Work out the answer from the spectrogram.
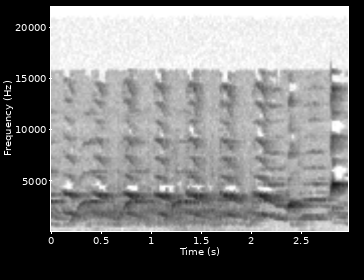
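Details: Caged Malinois Waterslager canary singing during early song-cabinet sessions. One continuous warbling phrase of rising, rolling notes, dense and bubbling throughout.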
